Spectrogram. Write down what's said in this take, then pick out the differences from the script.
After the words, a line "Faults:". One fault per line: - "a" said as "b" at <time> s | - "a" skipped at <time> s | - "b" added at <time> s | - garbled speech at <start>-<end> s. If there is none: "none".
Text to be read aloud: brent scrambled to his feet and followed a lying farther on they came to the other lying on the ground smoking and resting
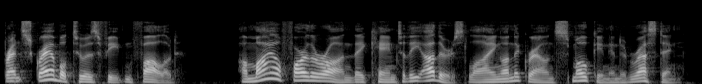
brent scrambled to his feet and followed a mile farther on they came to the others lying on the ground smoking and resting
Faults:
- "lying" said as "mile" at 2.5 s
- "other" said as "others" at 4.2 s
